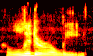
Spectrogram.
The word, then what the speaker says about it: literally: i didn't notice that till now all right starting with literally the t changes to a d literally and when we say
